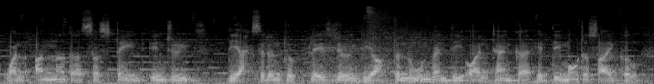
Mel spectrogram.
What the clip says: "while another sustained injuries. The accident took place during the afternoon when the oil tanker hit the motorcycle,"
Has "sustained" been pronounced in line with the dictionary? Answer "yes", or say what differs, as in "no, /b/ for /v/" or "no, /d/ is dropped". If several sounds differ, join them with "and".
yes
